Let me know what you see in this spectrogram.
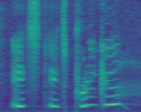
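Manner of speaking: voice shoots up to a very high pitch. Giving a first opinion on a new show, voice going very high. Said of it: "why my voice went so high then".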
